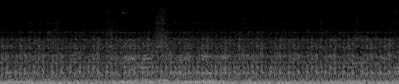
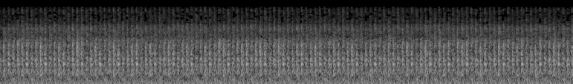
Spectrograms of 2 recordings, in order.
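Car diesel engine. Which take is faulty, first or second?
second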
